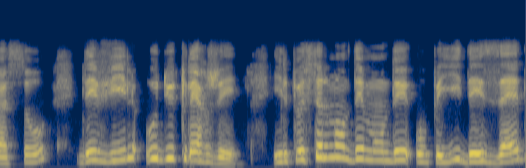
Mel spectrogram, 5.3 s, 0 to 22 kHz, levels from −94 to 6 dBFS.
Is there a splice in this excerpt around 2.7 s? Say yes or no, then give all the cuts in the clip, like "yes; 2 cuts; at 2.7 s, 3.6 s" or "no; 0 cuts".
yes; 1 cut; at 2.7 s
